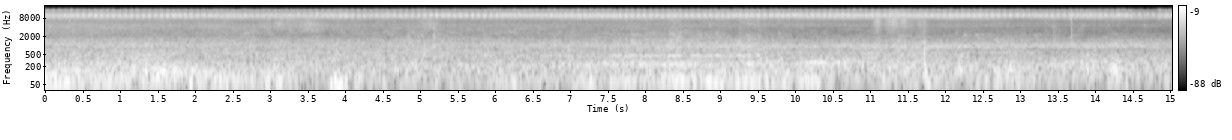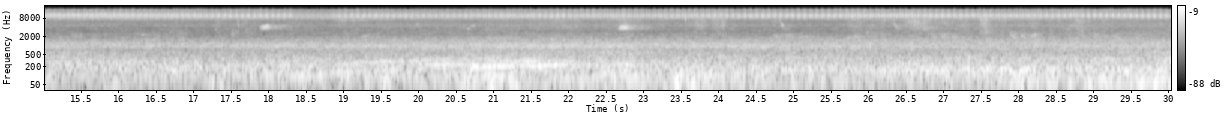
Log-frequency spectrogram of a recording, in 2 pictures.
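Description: Crickets chirring steadily in a continuous high-pitched drone, with a couple of brief bird chirps, one about eighteen seconds in and another about five seconds later, over a low background rumble.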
